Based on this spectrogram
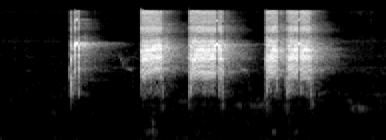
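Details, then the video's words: Grating call of a black francolin from Sindh, Pakistan: a short thin note followed by three loud, rasping buzzy notes, the last one doubled, all within two seconds against silence. "Kala Teeter sindh Pakistan"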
